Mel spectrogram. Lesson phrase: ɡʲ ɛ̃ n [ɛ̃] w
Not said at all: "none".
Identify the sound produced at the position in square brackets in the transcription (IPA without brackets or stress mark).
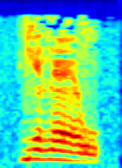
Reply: ɛ̃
